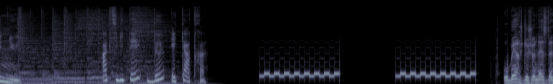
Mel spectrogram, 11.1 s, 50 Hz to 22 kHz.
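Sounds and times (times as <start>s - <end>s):
speech: 0.0s - 0.6s, 2.0s - 4.2s, 10.1s - 11.0s
telephone ringing with electronic trill: 5.2s - 6.8s, 7.9s - 9.6s.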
